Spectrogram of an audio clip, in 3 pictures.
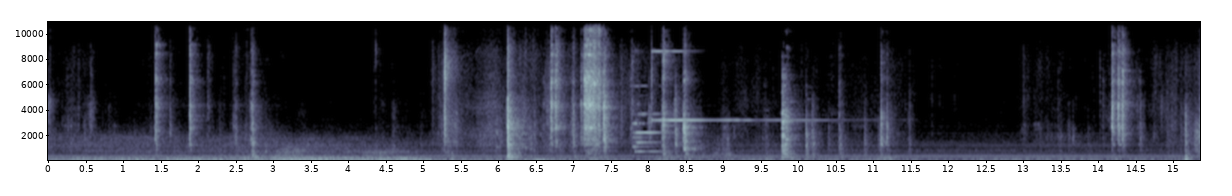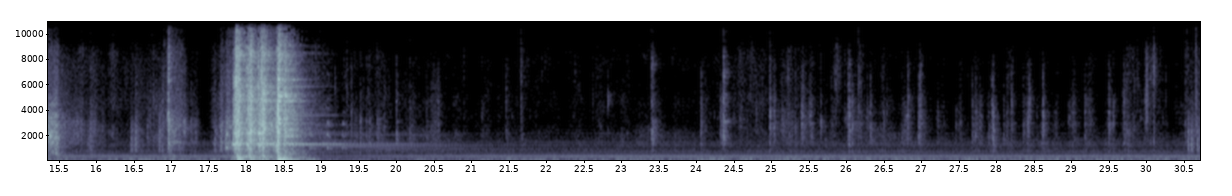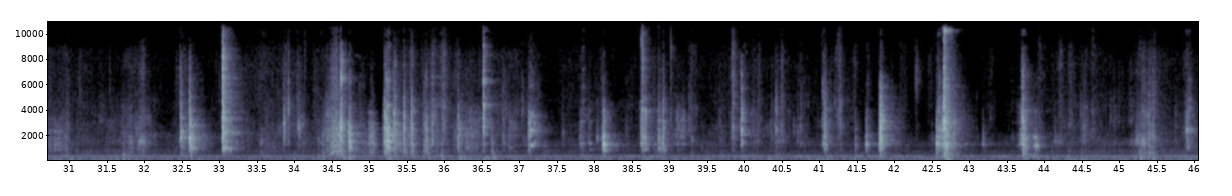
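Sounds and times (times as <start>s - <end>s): tools and steel parts clinking: 6.6s - 10.5s, 17.8s - 19.3s.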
